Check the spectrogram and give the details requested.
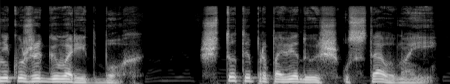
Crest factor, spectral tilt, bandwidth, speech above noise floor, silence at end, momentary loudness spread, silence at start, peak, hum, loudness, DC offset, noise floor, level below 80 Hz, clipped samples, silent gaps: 16 dB; -5 dB/octave; 16.5 kHz; 41 dB; 0.15 s; 11 LU; 0 s; 0 dBFS; none; -15 LUFS; under 0.1%; -56 dBFS; -34 dBFS; under 0.1%; none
